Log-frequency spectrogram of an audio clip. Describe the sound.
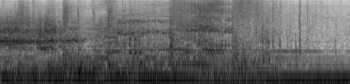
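Car tires skid loudly through a handbrake turn, a harsh continuous screech layered over a deep engine roar, with no talking.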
